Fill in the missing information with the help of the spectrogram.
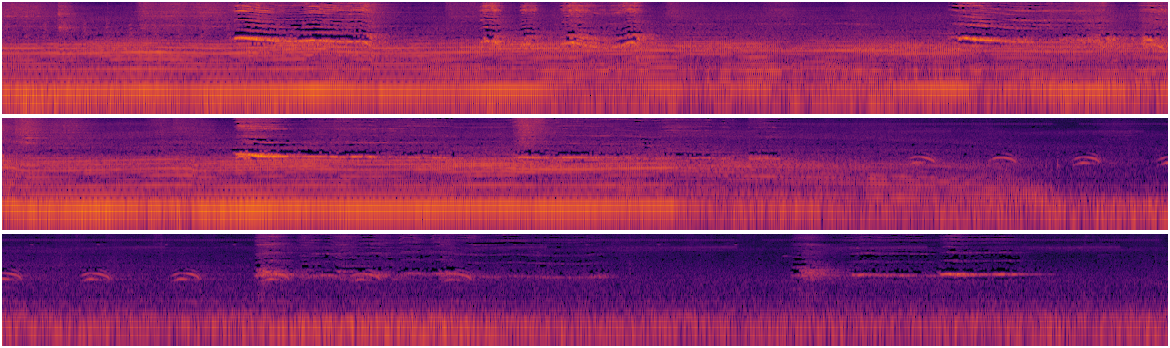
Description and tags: Japan Kashiwa Friend-LeafWhistle Lawnmower
A lawn mower in the Chiba, Japan countryside. And my friend making strange noises by blowing on a leaf.
bird, birdcall, birds, birdsound, Chiba, country, countryside, field, field-recording, Japan, Kashiwa, lawnmover, leafwhistle, nature, outdoors, outside, rural, village, ville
